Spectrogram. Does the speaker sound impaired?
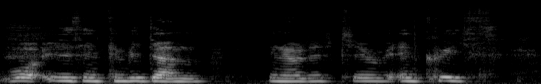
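Yes: cerebral palsy.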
